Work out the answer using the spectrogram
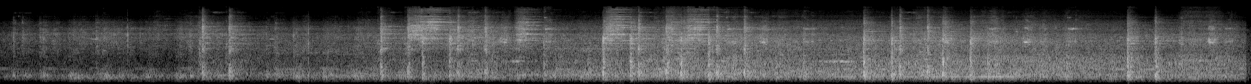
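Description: JR West 115-series three-car electric train passing, its wheels clattering irregularly over rail joints and points. The sound grows louder from about four seconds in as the cars go by.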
